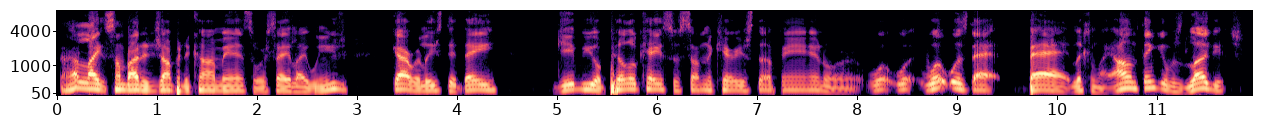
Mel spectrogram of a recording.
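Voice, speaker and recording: A man hosting a podcast, telling personal stories in a candid, conversational, halting way with phrases repeated for emphasis. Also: mid-range voice, expressive, a little mellow, no echo, studio quality. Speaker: podcast host. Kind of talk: casual personal storytelling to listeners.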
